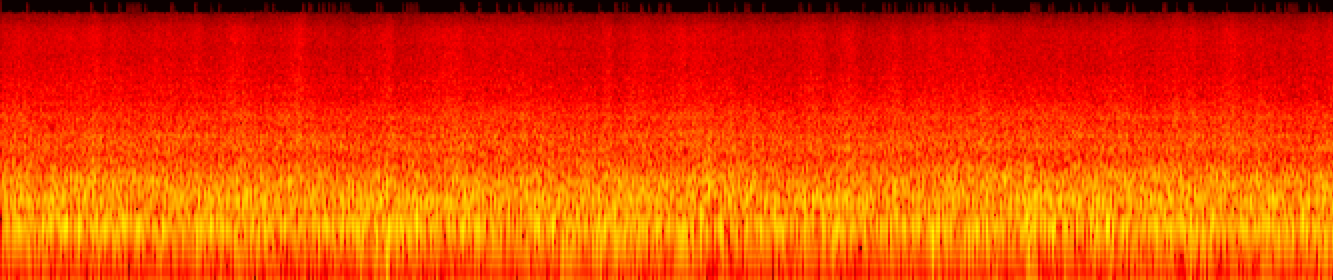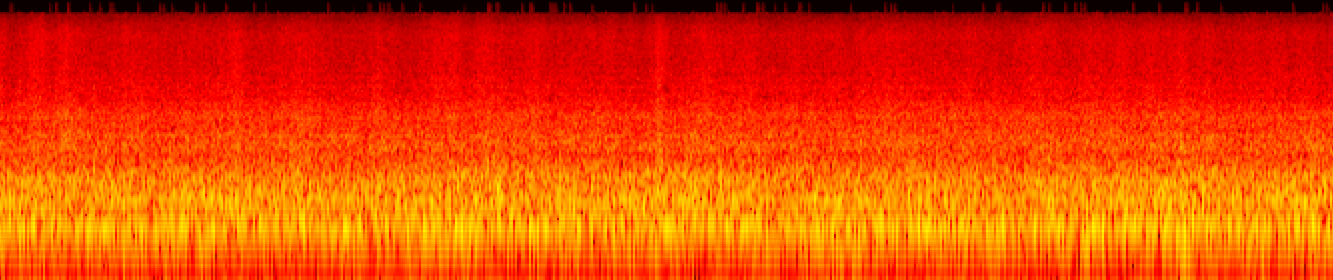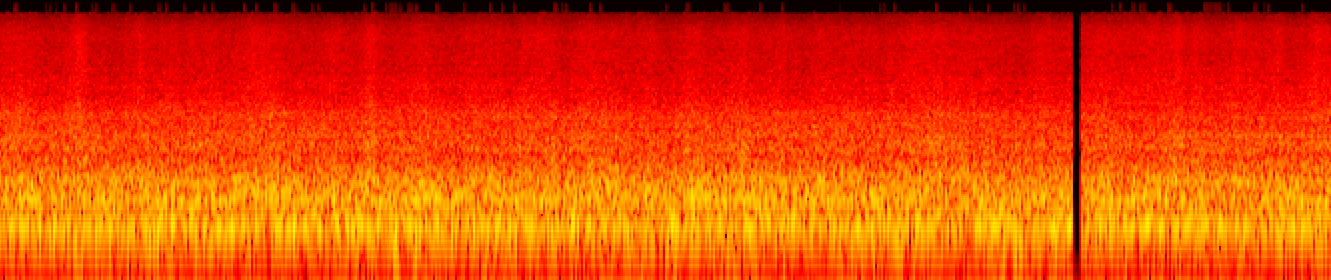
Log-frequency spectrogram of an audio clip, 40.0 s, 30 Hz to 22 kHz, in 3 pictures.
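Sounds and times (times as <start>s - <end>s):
boat engine drone: 0.0s - 39.9s
water rushing along hull: 0.0s - 39.9s.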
